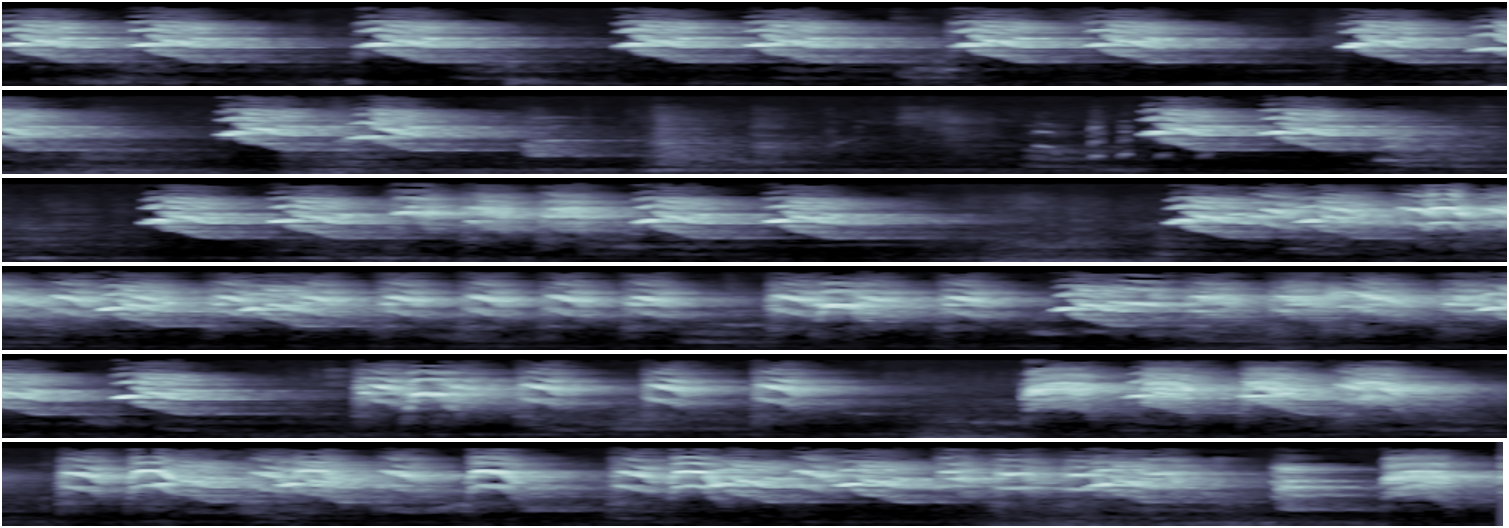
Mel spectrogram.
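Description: Rose-ringed parakeets calling inside a nest box: a rapid, raspy chattering in short bursts about once a second, turning almost continuous after about fourteen seconds.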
